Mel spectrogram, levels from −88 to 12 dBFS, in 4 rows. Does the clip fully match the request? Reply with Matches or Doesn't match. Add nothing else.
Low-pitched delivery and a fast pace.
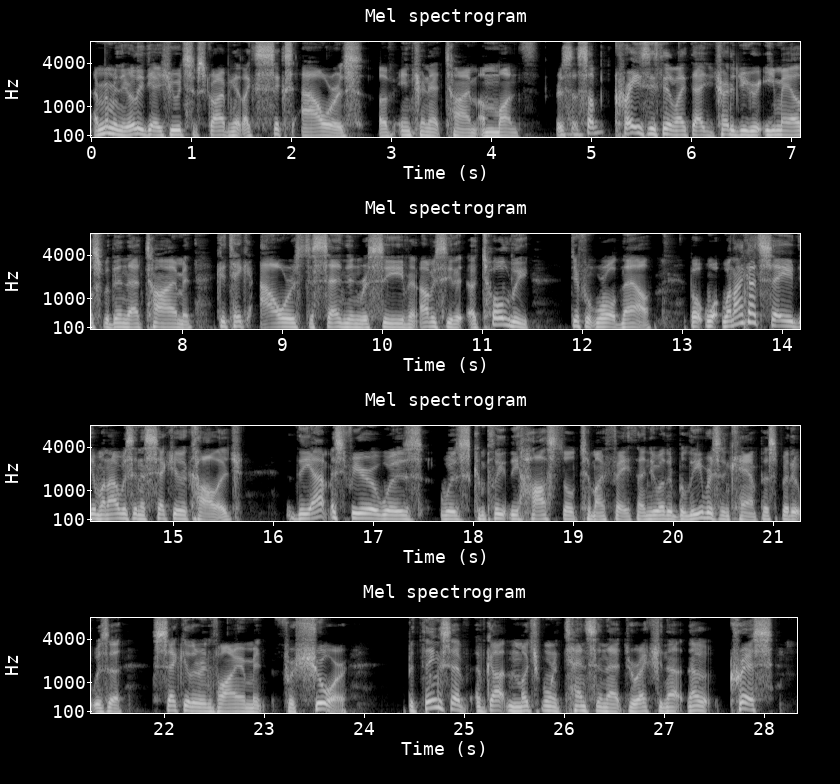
Matches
